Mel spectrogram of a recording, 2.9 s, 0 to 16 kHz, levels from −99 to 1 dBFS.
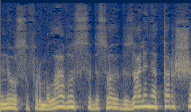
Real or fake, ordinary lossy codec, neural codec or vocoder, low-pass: fake; MP3, 64 kbps; vocoder, 44.1 kHz, 128 mel bands every 512 samples, BigVGAN v2; 14.4 kHz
